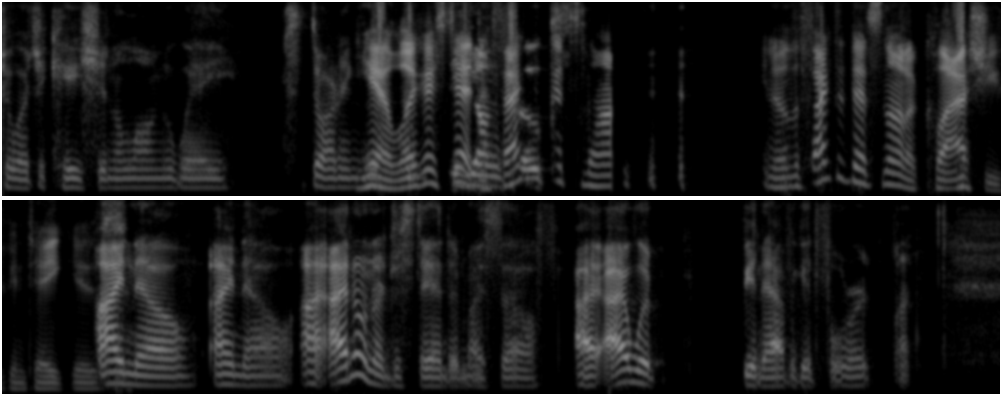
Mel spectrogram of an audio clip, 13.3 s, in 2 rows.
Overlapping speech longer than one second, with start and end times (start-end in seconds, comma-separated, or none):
2.3-3.8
